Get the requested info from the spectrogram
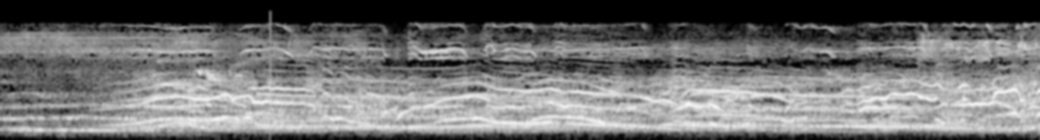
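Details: Wolf pack in a park at nightfall, a chorus of many overlapping howls, long wavering and sliding tones rising and falling continuously for ten seconds with no gaps between voices.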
